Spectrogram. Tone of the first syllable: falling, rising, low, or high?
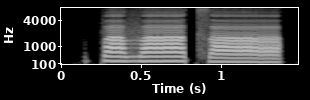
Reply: high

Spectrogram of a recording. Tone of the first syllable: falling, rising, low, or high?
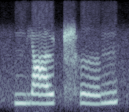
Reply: rising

